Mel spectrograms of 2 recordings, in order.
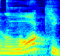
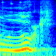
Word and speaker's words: Loki: ver mais pra frente, ao invés dos caras falarem Loki, que é a pronúncia em português, mas não, eles falavam Luke, que é a pronúncia em inglês. Cara, não faz o menor sentido isso, mano. Se tá dublagem em português, PTBR, velho, Loki, não Luke.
